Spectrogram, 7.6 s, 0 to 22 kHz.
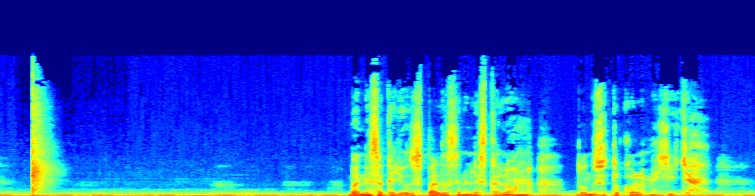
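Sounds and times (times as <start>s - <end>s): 
low rumbling hum: 0.0s - 7.5s
sharp slap: 0.3s - 0.7s
speech: 3.5s - 7.4s.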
